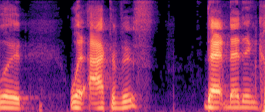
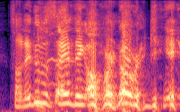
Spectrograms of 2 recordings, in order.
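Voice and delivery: higher, louder, laughter breaking into the words; laughing; 5 semitones higher, 5 dB louder than usual. Real, not acted. Host challenging friend's circular argument, laughing. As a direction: challenge him while cracking up.

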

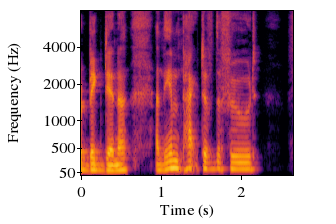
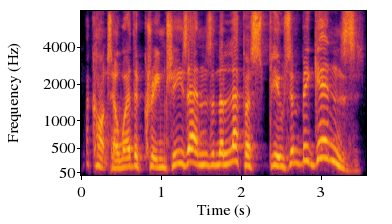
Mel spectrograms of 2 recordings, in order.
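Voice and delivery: mock shout; 10 semitones higher than usual. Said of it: "Jesus shouted".

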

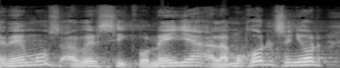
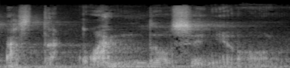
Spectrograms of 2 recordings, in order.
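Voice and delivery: breathy whispered plea, slow; whispered lament; 7 semitones lower, 13 dB quieter, slower than usual. Acted. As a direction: whisper it as a weary prayer. Psalmist's lament quoted in sermon.

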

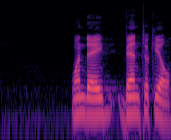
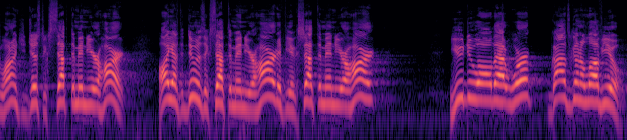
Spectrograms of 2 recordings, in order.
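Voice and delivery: higher and louder, urgent appeal; pleading sister; 8 semitones higher, 8 dB louder than usual. Acted. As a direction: press him hard to accept. Sister pressing Ben to accept Jesus.

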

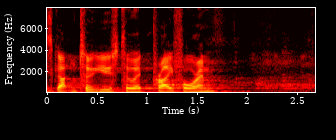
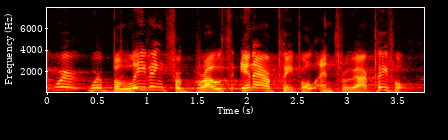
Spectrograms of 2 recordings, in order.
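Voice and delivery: ordinary delivery

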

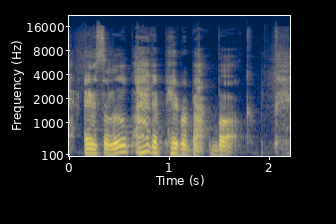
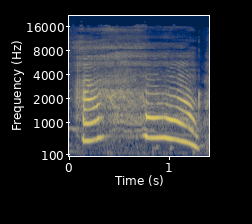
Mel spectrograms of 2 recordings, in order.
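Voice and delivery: retold scream. Retelling the schnauzer grabbing his duck, high mock shriek. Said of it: "and I screamed".

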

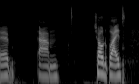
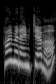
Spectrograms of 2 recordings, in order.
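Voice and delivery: laughing intro; 9 semitones higher, 7 dB louder than usual. Retold or imitated. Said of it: "I was like".

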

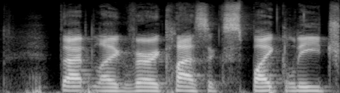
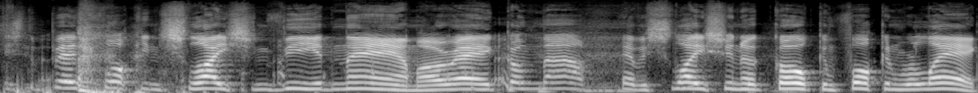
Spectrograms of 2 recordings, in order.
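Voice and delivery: put-on New York Italian patter, higher; Italian-American pizzeria owner; 4 semitones higher than usual. Pizzeria owner selling slices in Vietnam, cocky Italian-American voice. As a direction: pitch the slice like a Brooklyn pizza man.

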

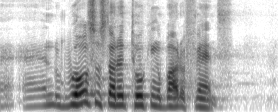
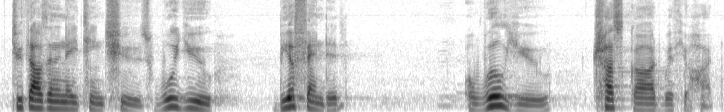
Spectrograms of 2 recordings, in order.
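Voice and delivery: hushed solemn appeal; 7 semitones lower, 9 dB quieter than usual. Real, not acted. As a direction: lay the choice down gently. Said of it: "solemn quiet appeal".

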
